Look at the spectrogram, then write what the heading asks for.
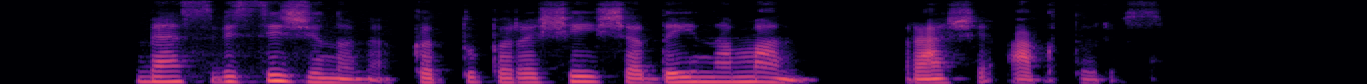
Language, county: Lithuanian, Šiauliai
